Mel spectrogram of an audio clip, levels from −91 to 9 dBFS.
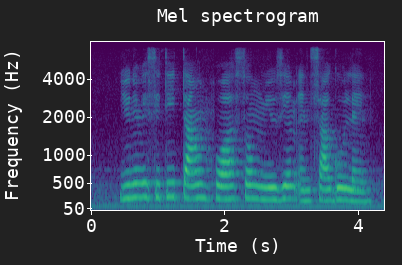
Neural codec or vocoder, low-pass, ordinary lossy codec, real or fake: none; 7.2 kHz; MP3, 64 kbps; real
